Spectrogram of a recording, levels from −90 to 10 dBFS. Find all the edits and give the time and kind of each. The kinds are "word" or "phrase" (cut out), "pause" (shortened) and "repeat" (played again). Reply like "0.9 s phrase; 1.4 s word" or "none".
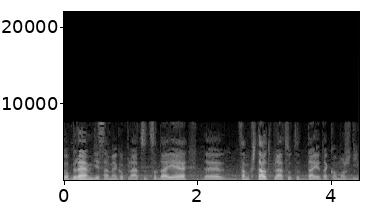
2.6 s word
